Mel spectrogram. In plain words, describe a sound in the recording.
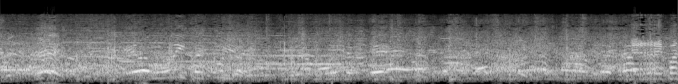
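A large crowd of spectators shouts and chants outdoors.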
